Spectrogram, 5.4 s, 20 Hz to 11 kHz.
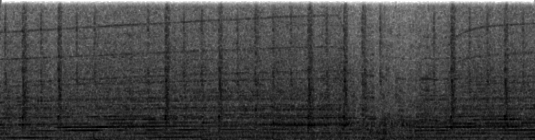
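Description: SF23 formula car engine in Gran Turismo 7, a steady high-revving drone held throughout, loud and continuous with no talk.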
